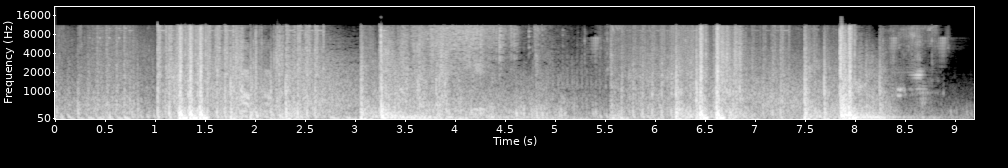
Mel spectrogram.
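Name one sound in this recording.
Gunshots crack sharply in quick bursts.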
